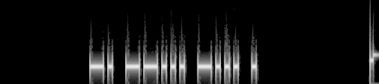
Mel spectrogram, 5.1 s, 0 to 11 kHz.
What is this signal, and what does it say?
Morse code, heard as a keyed tone, about 20 wpm, 700 Hz. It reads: N7BE
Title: USA Call Signs - 6x Character Spacing - 20wpm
